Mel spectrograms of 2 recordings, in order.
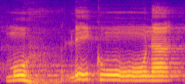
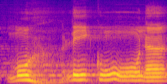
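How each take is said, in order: Both takes have the same delivery.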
